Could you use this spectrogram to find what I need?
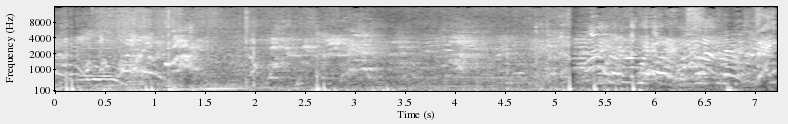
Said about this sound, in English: And that's when this angry mob of protesters, they started smashing this car of this 74-year-old driver who was just easing his way through the crowd, and then he sped off.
